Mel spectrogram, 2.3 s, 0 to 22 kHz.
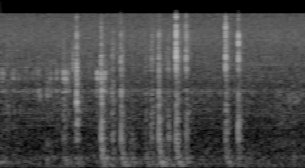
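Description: Someone types a phone number on a computer keyboard to dial up a ZOOM 56k external serial modem, a quick run of about a dozen crisp, close key clicks in an uneven rhythm, with no voices.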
